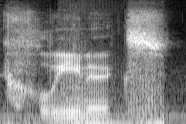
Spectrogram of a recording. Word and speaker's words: Kleenex: Kleenex. Clean. Kleenex. It's like the X. word clean and then X.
